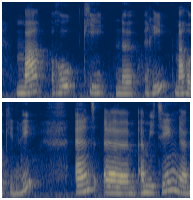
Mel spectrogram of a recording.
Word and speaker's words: maroquinerie: So, leather leather goods and leather craft is called maroquinerie. Maroquinerie.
